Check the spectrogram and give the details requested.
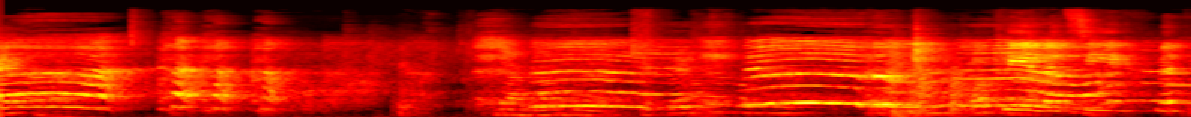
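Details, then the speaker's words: Young boy at a doctor visit, held for an injection after his sister had hers: loud, wailing sobs in a small room while an adult says "Don't cry." Child crying in distress. "Don't cry. Look, sister didn't cry."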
